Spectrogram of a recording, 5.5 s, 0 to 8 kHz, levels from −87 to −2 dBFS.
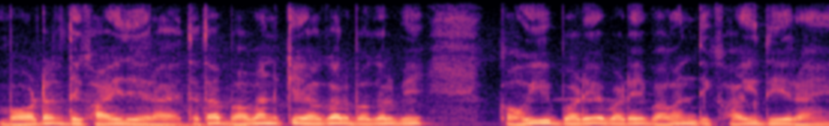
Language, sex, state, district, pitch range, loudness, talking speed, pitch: Hindi, male, Bihar, Kishanganj, 150-175 Hz, -15 LUFS, 185 wpm, 160 Hz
